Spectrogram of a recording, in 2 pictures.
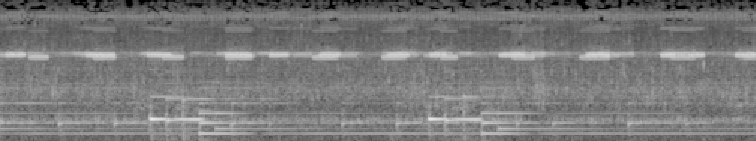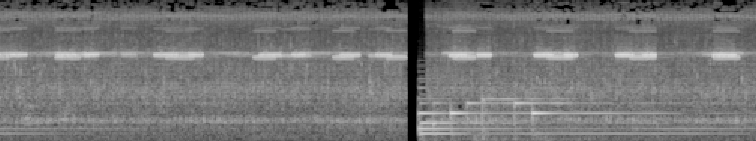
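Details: Crickets chirping at dusk: bright, high buzzy chirp bursts repeat about once a second in steady pulses, laid over slow sustained background music with gliding tones, and a brief gap of silence near the end.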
